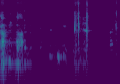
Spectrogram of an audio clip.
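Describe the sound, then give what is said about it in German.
A smartphone camera shutter fires as a photo is taken in the Be My Eyes app: a crisp, quiet double click, preceded and followed by soft talking. “Da gehe ich Kamera mal drauf. Wird gestartet, Be My Eyes. Und jetzt mache ich mal ein Foto.”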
